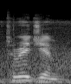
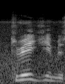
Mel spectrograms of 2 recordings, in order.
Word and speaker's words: pterygium: no fun just say there's no pterygium spelled with a P P to this [ __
